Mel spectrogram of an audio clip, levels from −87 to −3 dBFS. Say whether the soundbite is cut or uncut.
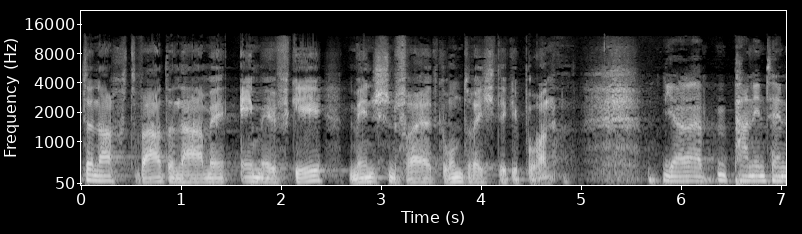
uncut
